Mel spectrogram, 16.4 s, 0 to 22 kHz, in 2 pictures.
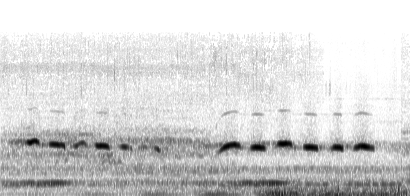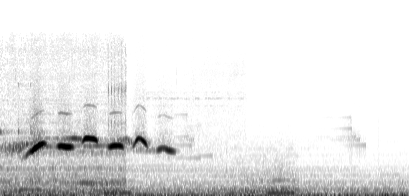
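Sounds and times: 
low steady hum: 0.0 - 16.3
person whistling a thin wavering tune in a dark house: 0.2 - 7.6, 8.5 - 11.9.

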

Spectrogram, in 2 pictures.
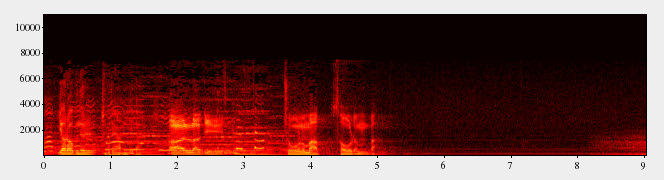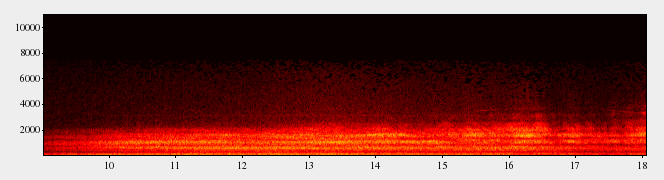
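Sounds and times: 
speech: 0.2 - 5.1
private jet airplane engines roaring on an airfield runway: 8.2 - 18.0.

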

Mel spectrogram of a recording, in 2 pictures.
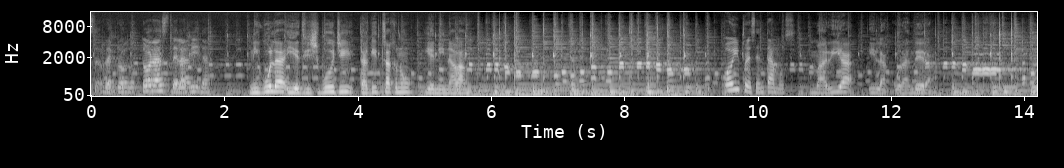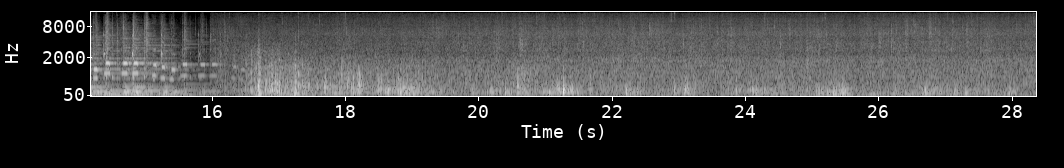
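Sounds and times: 
speech: 0.0 - 6.0, 9.5 - 13.0
steady rain falling on village roofs at nightfall: 0.0 - 6.2, 16.0 - 28.3
tonal music: 0.0 - 17.3
thunder rumbling: 16.2 - 28.3.

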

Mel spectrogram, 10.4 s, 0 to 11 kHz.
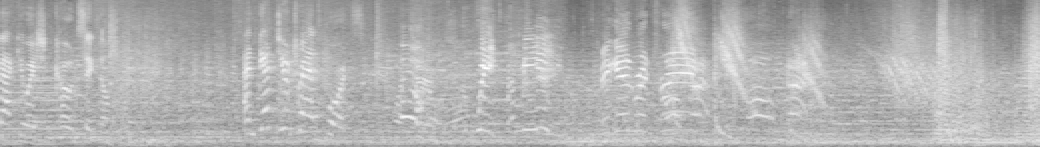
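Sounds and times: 
speech: 0.3 - 1.6, 2.4 - 9.8
continuous rumbling din of crashes and explosions: 1.0 - 4.6, 5.6 - 10.3
laser blast shots sealing a passageway during an attack on a base: 7.2 - 10.3.

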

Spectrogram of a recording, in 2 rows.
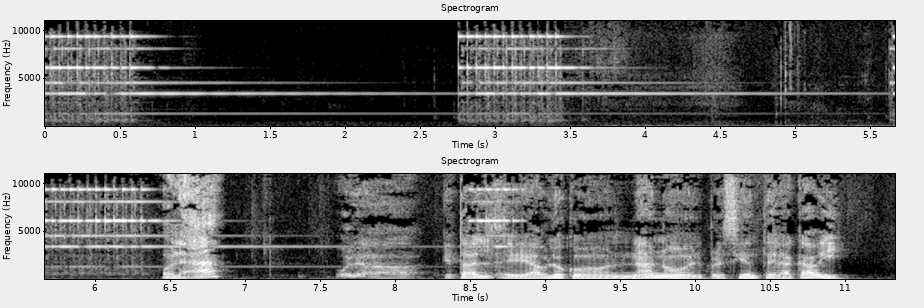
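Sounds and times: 
electronic telephone ringing during a call: 0.0 - 10.0
faint steady tone: 0.7 - 9.7
speech: 6.4 - 6.9, 7.6 - 11.1.

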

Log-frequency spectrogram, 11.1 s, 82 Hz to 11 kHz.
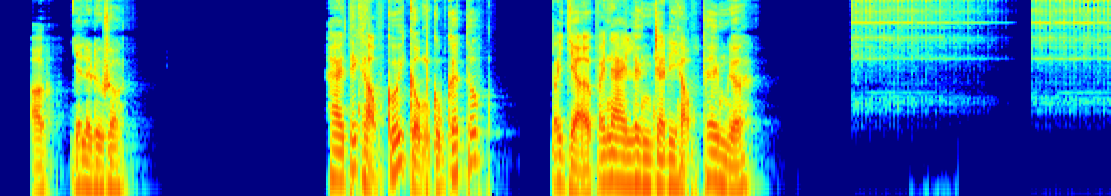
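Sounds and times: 
speech: 0.3 - 1.4, 3.3 - 7.6
alarm clock ringing at dawn with metallic bell clatter: 8.5 - 11.1.

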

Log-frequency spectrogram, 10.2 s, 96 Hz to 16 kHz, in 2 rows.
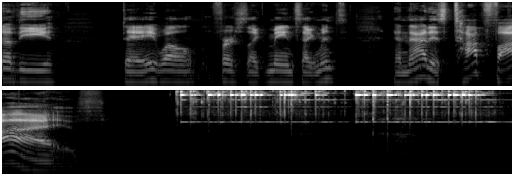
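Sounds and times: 
speech: 0.0 - 0.6, 1.2 - 6.0
small bell ringing and jingling: 6.8 - 10.1.

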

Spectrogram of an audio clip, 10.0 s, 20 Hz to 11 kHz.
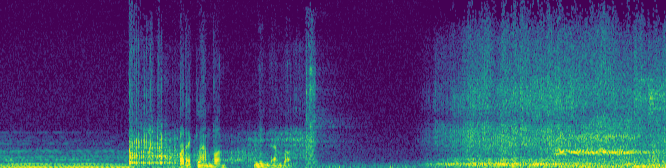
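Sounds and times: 
sustained high whine: 0.0 - 6.8
speech: 2.8 - 4.6
taxis racing on a track, engines roaring: 6.3 - 9.9.

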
